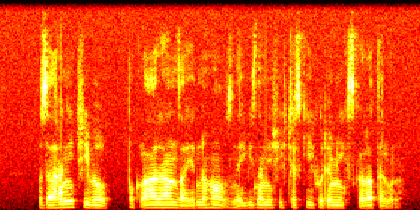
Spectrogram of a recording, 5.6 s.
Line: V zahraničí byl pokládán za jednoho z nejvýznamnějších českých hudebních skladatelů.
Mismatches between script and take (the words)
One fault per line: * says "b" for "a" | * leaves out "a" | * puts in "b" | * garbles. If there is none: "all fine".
all fine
